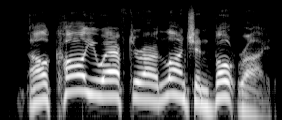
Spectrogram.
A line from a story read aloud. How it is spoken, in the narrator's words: Vicky shouted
